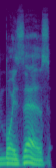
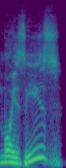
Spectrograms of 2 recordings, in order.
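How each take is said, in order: First: The name is said the English-speaking commentator's way. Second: The name is said the Brazilian Portuguese way. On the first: This is how the commentator says the name. "I heard Anik say Moises" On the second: This is how Brazilians say the name. "Brazilians have told me it's Moises"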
